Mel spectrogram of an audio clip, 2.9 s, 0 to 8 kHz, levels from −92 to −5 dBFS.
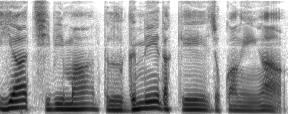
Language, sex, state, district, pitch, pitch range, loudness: Garo, male, Meghalaya, West Garo Hills, 135 Hz, 110-140 Hz, -16 LUFS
